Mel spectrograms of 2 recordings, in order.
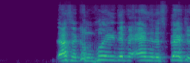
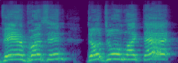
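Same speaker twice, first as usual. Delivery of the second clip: higher, louder teasing yell at Brunson; loud mock outrage; 7 semitones higher, 10 dB louder, slower than usual. Reading a chat comment about Brunson, loud mock outrage. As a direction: holler it like a fan at the game. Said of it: "Big Ty Asking Hand said".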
